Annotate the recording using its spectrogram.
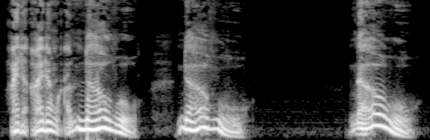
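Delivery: backing away in alarm; high-pitched alarmed protest; panicked refusal. Acted. Panicked passenger refusing the car.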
